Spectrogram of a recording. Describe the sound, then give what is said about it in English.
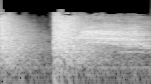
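A single pistol shot rings out as a radio drama sound effect in a moonlit cemetery: one sudden, loud crack lands just under a second in and trails into a long, hissing decay that fades slowly. “Quick, fire your pistol.”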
